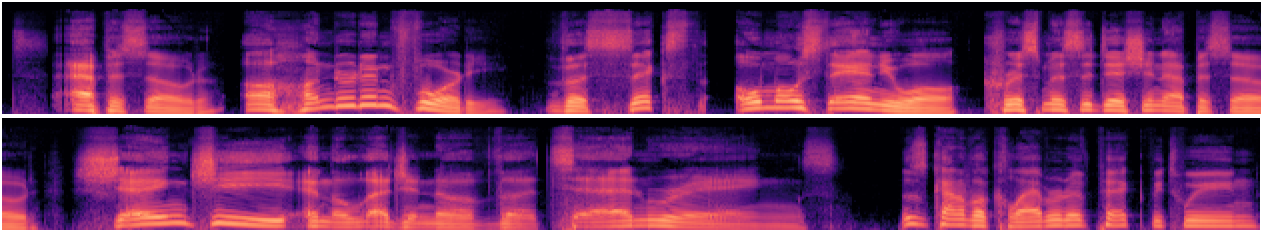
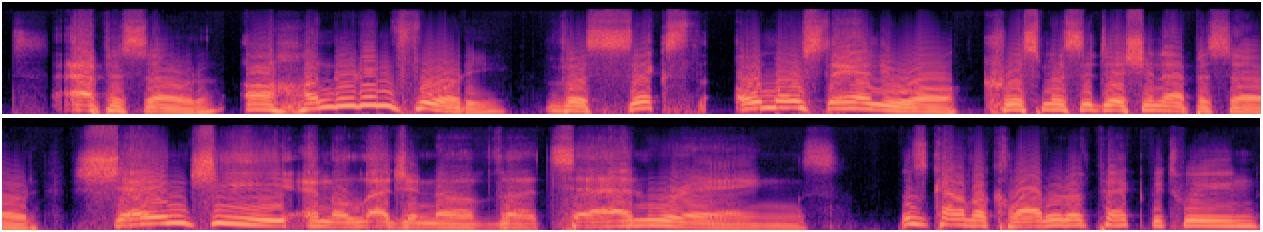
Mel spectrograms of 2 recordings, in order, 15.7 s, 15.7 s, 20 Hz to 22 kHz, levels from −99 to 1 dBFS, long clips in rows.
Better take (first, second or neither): first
